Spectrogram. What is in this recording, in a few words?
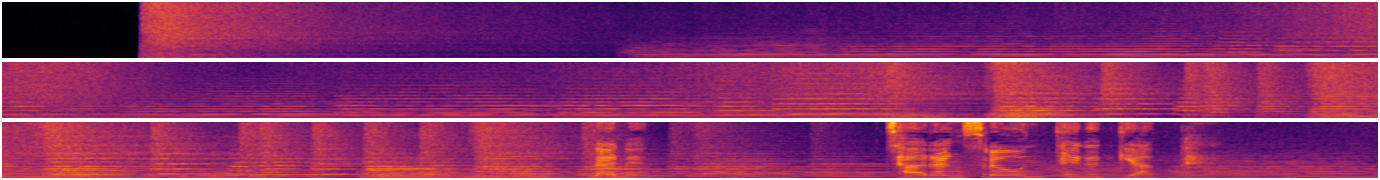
adult woman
